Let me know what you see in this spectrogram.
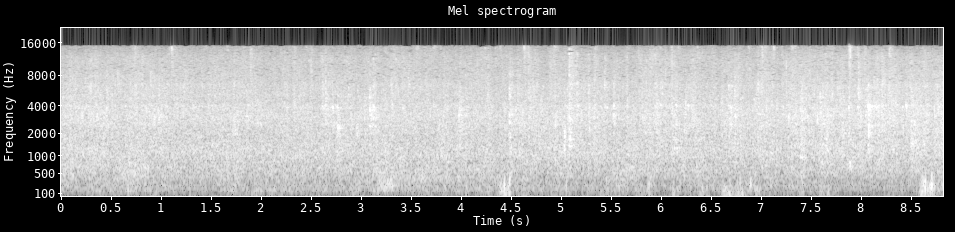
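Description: Heavy rain pouring down in a thunderstorm: a steady hiss of rain with scattered single drops ticking sharply close by.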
